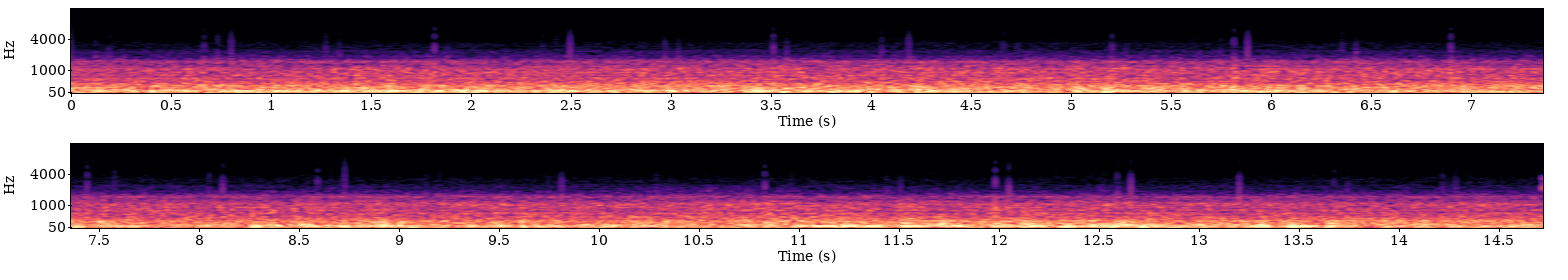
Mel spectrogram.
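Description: A Hyundai Kona EV electric crossover corners and accelerates, giving a steady, close rumble of road and tyre noise with a faint motor whine that holds level throughout, and no one speaks.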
